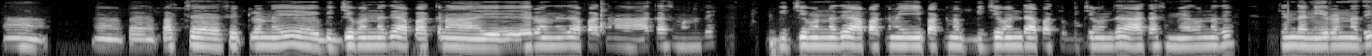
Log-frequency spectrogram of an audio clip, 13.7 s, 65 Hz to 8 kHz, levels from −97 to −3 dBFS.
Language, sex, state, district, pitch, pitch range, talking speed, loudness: Telugu, male, Andhra Pradesh, Srikakulam, 160 Hz, 155-165 Hz, 130 wpm, -23 LUFS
